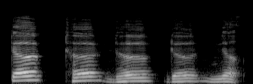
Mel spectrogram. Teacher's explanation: produced with the help with the tip of the tongue curled back towards the hard pallet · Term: retroflex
